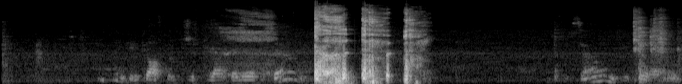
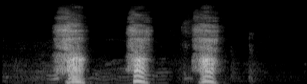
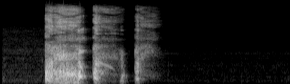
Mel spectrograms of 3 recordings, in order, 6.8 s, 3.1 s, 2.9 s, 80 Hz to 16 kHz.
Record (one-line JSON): {"cough_length": "6.8 s", "cough_amplitude": 32767, "cough_signal_mean_std_ratio": 0.27, "exhalation_length": "3.1 s", "exhalation_amplitude": 28437, "exhalation_signal_mean_std_ratio": 0.33, "three_cough_length": "2.9 s", "three_cough_amplitude": 31731, "three_cough_signal_mean_std_ratio": 0.34, "survey_phase": "beta (2021-08-13 to 2022-03-07)", "age": "45-64", "gender": "Female", "wearing_mask": "No", "symptom_cough_any": true, "symptom_runny_or_blocked_nose": true, "symptom_sore_throat": true, "symptom_diarrhoea": true, "symptom_change_to_sense_of_smell_or_taste": true, "smoker_status": "Ex-smoker", "respiratory_condition_asthma": false, "respiratory_condition_other": false, "recruitment_source": "Test and Trace", "submission_delay": "2 days", "covid_test_result": "Positive", "covid_test_method": "LFT"}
